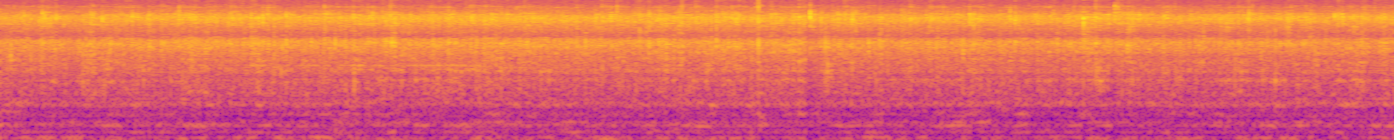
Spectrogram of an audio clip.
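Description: Chicken strips frying in butter in a nonstick pan, a steady sizzling hiss with a low hum underneath.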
